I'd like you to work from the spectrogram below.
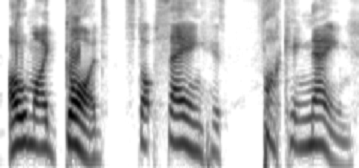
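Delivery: loud, slow, drawn-out complaint; exasperated outburst. Real, not acted. Griping to the co-host about the film, slow loud groan. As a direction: stretch every word in exasperation. Ranting about repeated name.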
